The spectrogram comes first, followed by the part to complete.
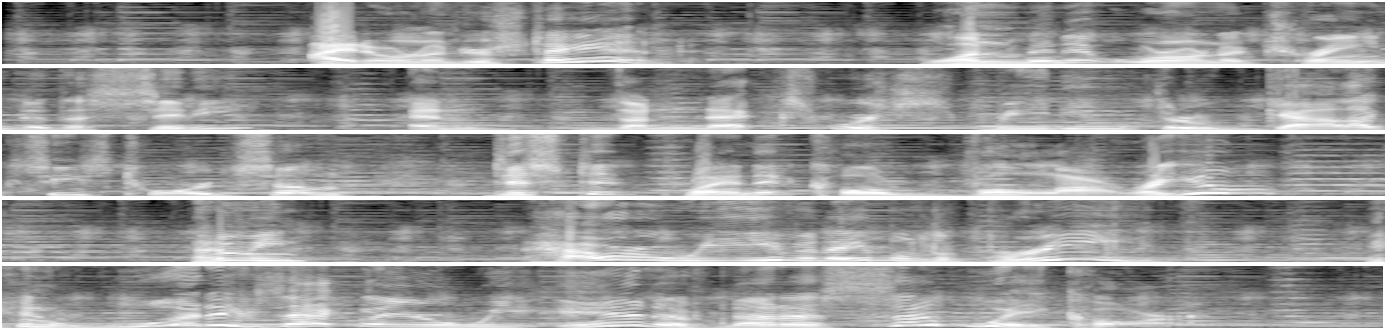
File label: Animation Confused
